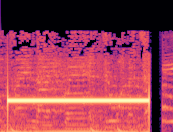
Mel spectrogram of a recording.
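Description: A loud, steady high-pitched censor bleep holds for almost two seconds, blanking out speech that still murmurs faintly underneath, then cuts off abruptly as talking resumes.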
